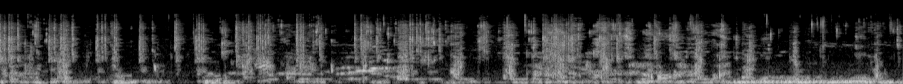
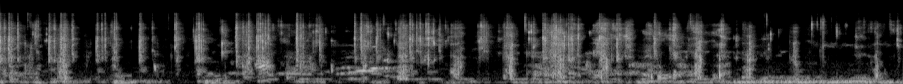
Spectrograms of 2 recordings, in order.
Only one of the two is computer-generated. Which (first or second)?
second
